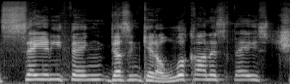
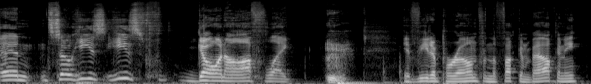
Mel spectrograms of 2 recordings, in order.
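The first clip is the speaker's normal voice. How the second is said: usual speaking voice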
